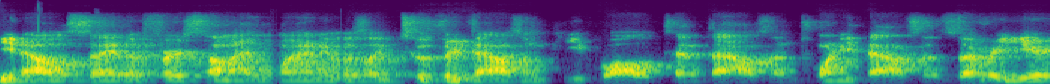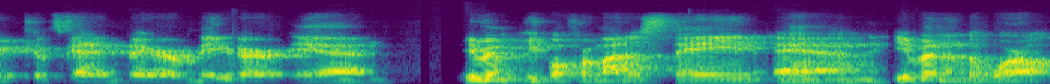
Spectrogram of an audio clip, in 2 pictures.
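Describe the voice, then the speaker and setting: A fairly quick pace in a Spanish accent. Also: man. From Mexico City, Mexico. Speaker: cannabis company founder. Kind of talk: interview. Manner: hesitant, many fillers.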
